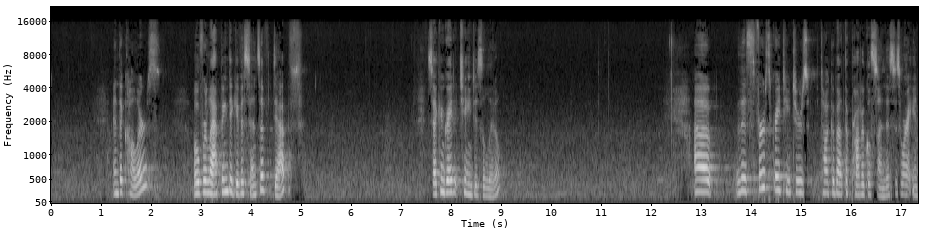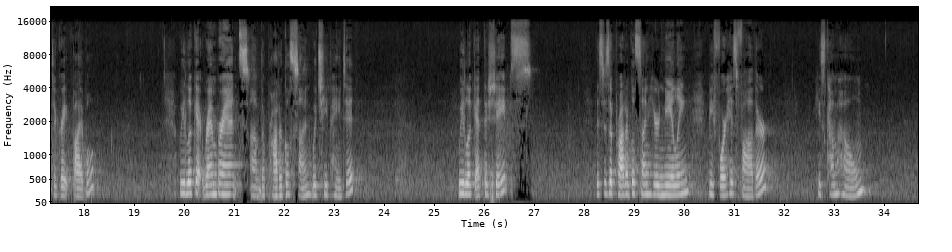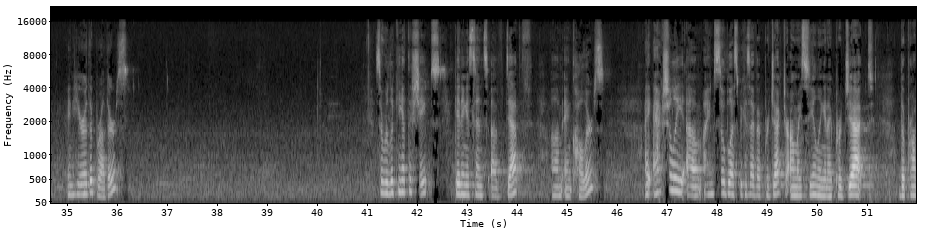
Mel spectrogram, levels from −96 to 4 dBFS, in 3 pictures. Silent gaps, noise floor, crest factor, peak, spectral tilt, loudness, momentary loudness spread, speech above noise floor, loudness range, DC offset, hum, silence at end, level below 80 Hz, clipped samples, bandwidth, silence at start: none; -50 dBFS; 24 dB; -2 dBFS; -4 dB/octave; -25 LUFS; 17 LU; 25 dB; 9 LU; under 0.1%; none; 0 s; -70 dBFS; under 0.1%; 16 kHz; 0.05 s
